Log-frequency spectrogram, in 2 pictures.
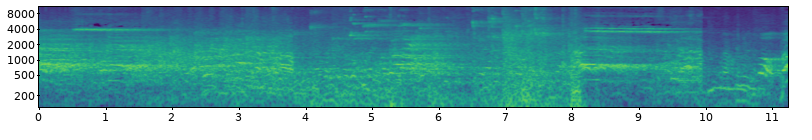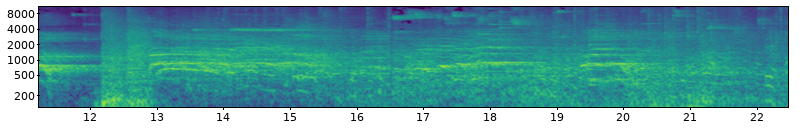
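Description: Futsal ball thudding off feet and the court floor, a few sharp thumps, under shouting voices, all echoing in a large sports hall.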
